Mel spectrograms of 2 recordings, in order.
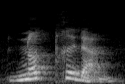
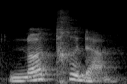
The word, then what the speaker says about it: Notre-Dame: La Tour Eiffel, la Tour Eiffel, la Tour Eiffel, les Champs-Élysées, les Champs-Élysées, les Champs-Élysées, l'Arc de Triomphe, l'Arc de Triomphe, Notre-Dame, Notre-Dame, Notre-Dame, le musée du Louvre, le musée du Louvre,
